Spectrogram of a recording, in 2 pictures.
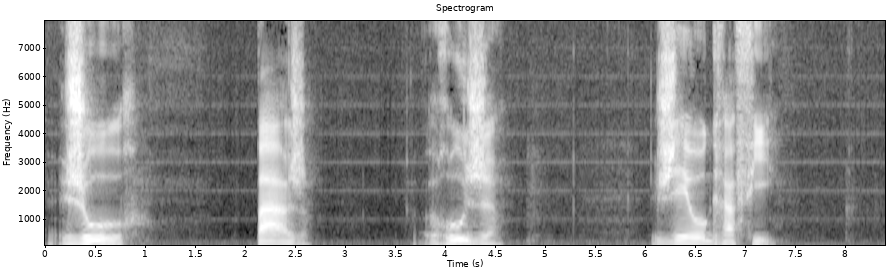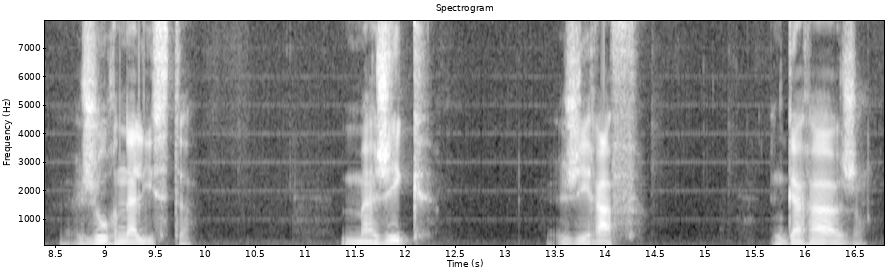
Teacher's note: en este sonido el aire sale pues poco a poco y hay una vibración, ¿eh? Se nota que vibra la garganta.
